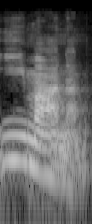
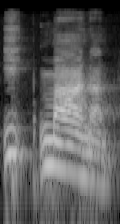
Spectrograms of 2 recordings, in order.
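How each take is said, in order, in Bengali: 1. হামজা ছাড়াই শব্দটি মসৃণভাবে প্রবাহিত হয়। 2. 'i'-এর পরে একটি হামজা শব্দটিকে ভেঙে দেয়। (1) "ইয়া দিয়ে রিপ্লেস করে ফেলছে" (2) "এখানে আবার হিকাপ"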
